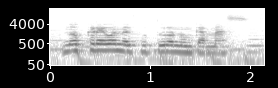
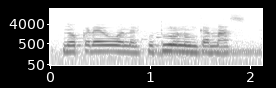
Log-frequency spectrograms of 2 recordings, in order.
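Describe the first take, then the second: The two takes are said the same way.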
